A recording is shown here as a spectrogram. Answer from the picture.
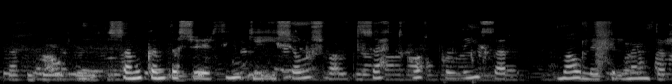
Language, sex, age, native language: Icelandic, female, 18-19, Icelandic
